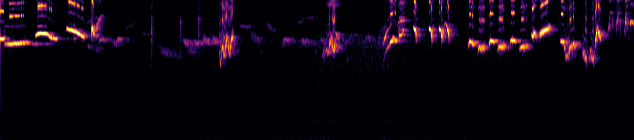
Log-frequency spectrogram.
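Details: White-rumped shama with varied chirps and whistled notes, sparse at first, then building into a denser string of quick rising and falling phrases.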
